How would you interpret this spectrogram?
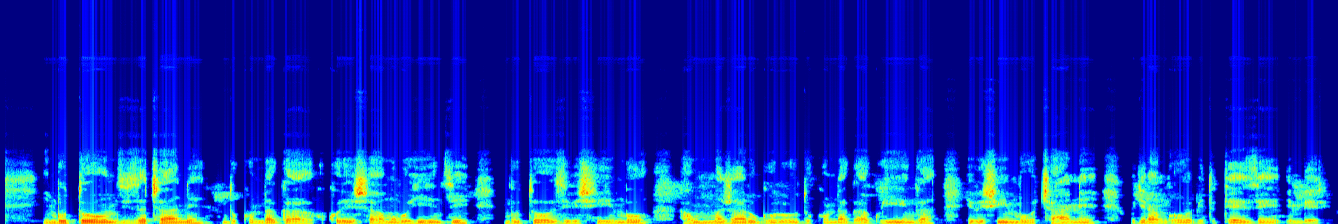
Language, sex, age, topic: Kinyarwanda, male, 25-35, agriculture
